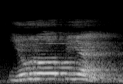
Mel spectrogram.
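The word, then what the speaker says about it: European: अगला देखिए यूरोपियन। Vowel है, ये ई वोवेल है, लेकिन इसके साथ भी लगता है ए। क्यों लगता है ए? क्योंकि यूरोपियन में ई का उच्चारण य होता है, इसलिए यहां पे लगेगा ए।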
